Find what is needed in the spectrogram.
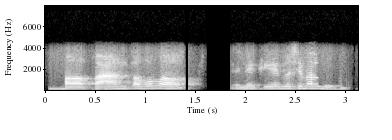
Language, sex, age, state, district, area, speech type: Assamese, male, 30-45, Assam, Golaghat, urban, conversation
